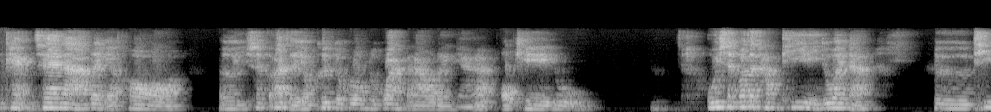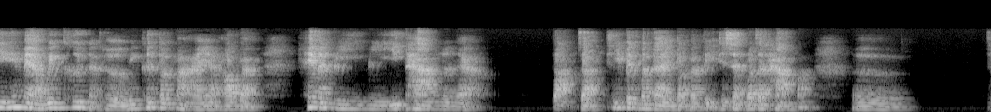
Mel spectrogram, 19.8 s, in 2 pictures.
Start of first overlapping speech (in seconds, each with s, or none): none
